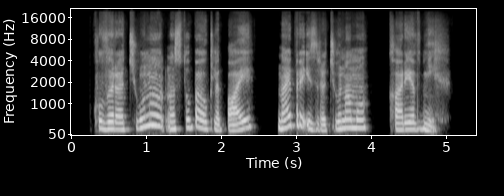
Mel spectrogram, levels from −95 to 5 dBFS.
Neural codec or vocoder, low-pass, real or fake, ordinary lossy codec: codec, 44.1 kHz, 7.8 kbps, DAC; 19.8 kHz; fake; none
